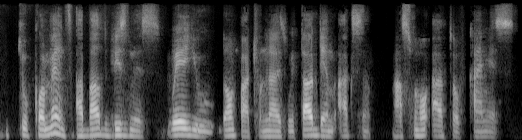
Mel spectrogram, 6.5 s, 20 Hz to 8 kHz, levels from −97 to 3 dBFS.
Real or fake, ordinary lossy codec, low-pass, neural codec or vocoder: fake; AAC, 32 kbps; 7.2 kHz; codec, 16 kHz, 1 kbps, X-Codec, HuBERT features, trained on general audio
